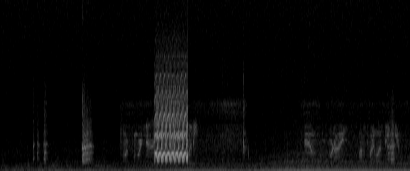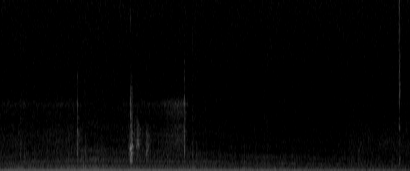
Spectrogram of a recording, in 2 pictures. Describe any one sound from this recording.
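A car engine hums and revs up and down as the car drives.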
